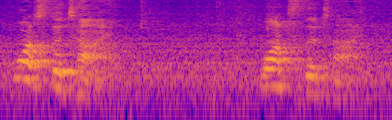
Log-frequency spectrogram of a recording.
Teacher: There's an accent on what and there's an accent on time.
